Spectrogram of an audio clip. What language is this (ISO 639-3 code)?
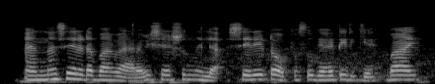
mal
